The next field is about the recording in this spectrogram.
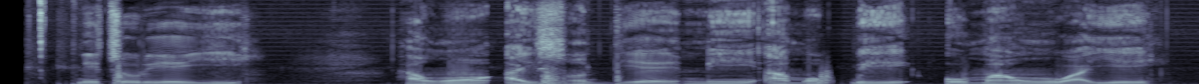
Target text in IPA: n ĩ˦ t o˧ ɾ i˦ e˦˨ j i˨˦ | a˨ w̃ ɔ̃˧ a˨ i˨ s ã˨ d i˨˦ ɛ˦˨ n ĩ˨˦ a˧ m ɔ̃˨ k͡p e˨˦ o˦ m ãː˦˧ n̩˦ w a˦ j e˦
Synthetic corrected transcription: n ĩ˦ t o˧ ɾ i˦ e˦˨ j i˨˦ | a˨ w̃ ɔ̃˧ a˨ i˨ s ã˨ d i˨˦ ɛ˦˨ n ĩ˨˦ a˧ m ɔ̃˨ k͡p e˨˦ o˦ m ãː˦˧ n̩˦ w a˦ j e˦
